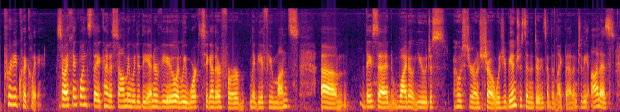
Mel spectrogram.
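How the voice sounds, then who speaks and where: A woman's voice: medium pitch, fairly even intonation, brisk, vocal fry. A young woman from Los Angeles whose first language is Farsi, a TV news anchor answering interview questions in an upbeat, chatty way with frequent ums.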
